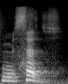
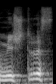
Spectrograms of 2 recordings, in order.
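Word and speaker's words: Mrs: इस तरह से मेसस, मिसज, ये प्लूरल रूप इसका मिस्टर, मेसर। इससे भिन्न करने के लिए है, क्योंकि ये आता है स्त्रीलिंग में मिसिज, और उच्चारण मिस्ट्रेस नहीं।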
